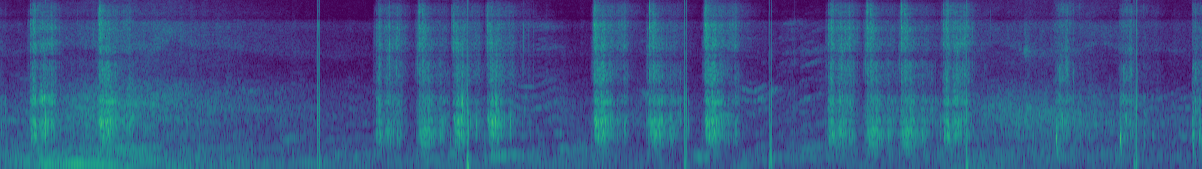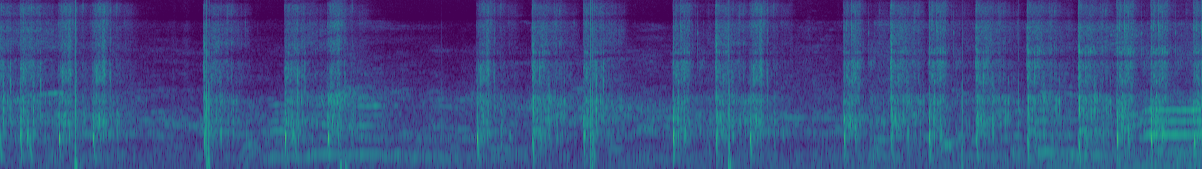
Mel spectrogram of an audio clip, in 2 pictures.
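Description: Footsteps tread quickly and steadily on hard ground.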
